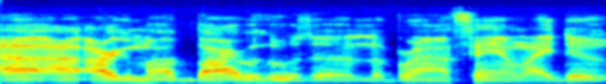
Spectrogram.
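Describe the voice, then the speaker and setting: This man speaks at a medium pitch, with ordinary pitch variation. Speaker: podcast host. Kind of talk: casual interview. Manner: animated.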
